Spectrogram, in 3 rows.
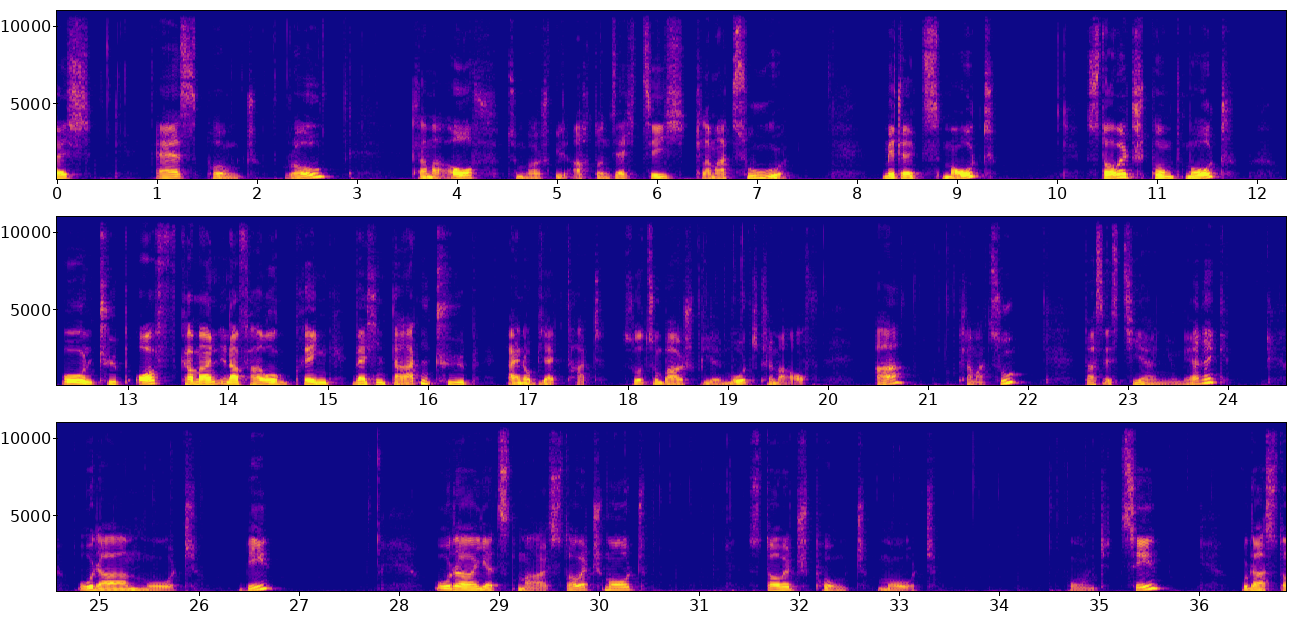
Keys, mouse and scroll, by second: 0.2-2.8 typing, 4.6-5.6 typing, 6.0 shift+Return, 18.2-20.8 typing, 21.1 shift+Return, 24.3 Up, 24.7 Left, 25.4 BackSpace, 25.6 b, 25.9 Return, 28.0 Up, 28.4 Left, 29.7-31.8 typing, 33.0 Right, 34.4 Delete, 34.6 c, 34.8 Return, 35.7 Up, 36.0 Left.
